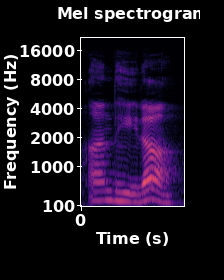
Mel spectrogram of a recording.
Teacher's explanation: तो अ के बाद नाक से आवाज़ आ रही है, इसीलिए हम यहाँ पर चंद्र बिंदु लगाएंगे और शब्द बना अंधेरा।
